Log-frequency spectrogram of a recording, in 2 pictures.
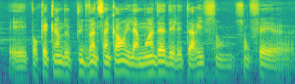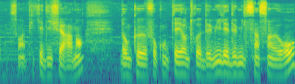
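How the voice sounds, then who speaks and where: Music plays in the background. The voice keeps fairly even intonation at a moderate pace. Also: man, fairly low pitch for a man. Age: 60s. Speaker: gliding club president and flight instructor. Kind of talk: casual interview. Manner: hesitant with frequent fillers.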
